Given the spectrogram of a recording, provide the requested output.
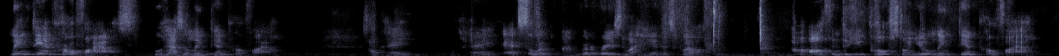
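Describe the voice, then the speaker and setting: A woman with an American accent speaks at a moderate pace and medium pitch, her intonation lively, amid noticeable background noise and audible room echo. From Texas (Dallas). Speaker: university diversity officer. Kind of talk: presentation. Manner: animated.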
